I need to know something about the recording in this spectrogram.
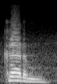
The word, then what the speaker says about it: कर्म: तो कर्म को कर्मा क्यों, योग को योगा क्यों? भाई योग कर्म, ठीक है, तो जो सही उच्चारण है वो हमेशा हमें करना चाहिए, पहली बात।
